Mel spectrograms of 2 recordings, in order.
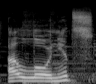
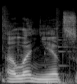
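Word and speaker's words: Олонец: Вместе с ним э, в списке Осташков, Тверская область, Алонец. Это нормативное ударение в русском языке на вторую гласную Алонец. Однако есть и Алонец. Э, так, э, так тоже допустимо, если вы Э, э, житель Карелии.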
